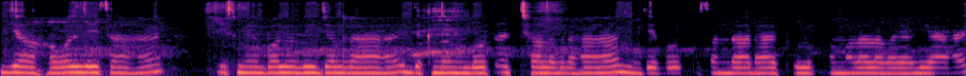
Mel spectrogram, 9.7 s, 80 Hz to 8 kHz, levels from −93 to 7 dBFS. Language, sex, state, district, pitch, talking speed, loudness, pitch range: Hindi, female, Bihar, Purnia, 215 Hz, 180 wpm, -28 LUFS, 210-225 Hz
